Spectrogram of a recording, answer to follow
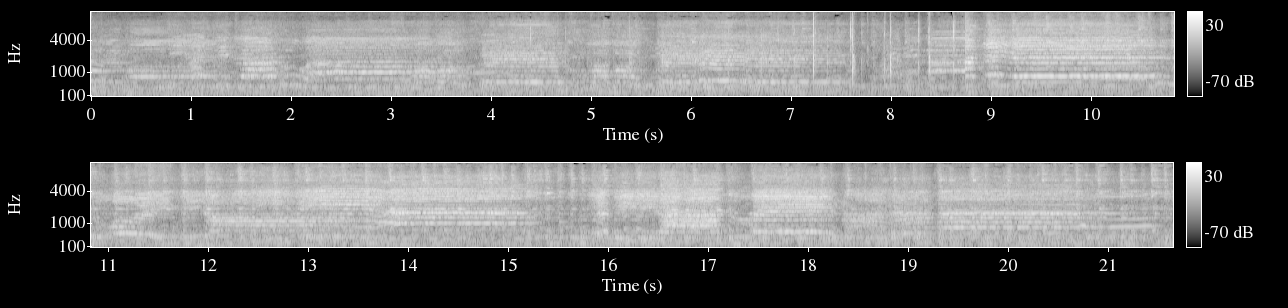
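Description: Polynesian mixed choir singing in harmony, in long held chords, accompanied by ukuleles and guitars. A few sharp clicks come about seven to eight seconds in.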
